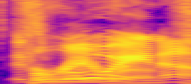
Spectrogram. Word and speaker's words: Ferreira: How would you pronounce that? – Willa. She doesn't. – It's Ferreira. Ferreira.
